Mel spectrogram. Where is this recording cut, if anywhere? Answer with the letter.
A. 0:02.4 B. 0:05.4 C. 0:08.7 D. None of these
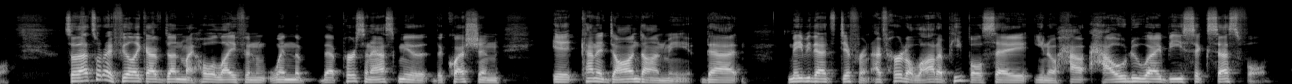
D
